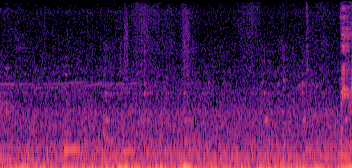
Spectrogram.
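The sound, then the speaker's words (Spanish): A car gives off a steady, deep rumbling drone that runs unbroken for a few seconds, low and droning with slight fluctuations and no voices over it. “mi, carro está haciendo un ruido raro.”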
